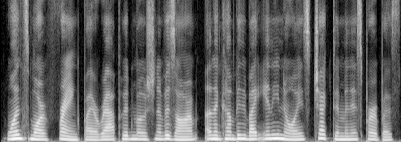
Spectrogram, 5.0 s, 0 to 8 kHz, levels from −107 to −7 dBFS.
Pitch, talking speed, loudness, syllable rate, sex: 185 Hz, 225 wpm, -17 LUFS, 6.1 syllables/s, female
